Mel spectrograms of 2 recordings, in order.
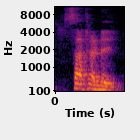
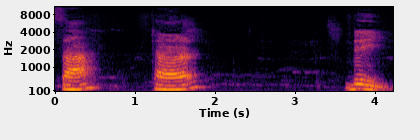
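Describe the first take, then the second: First: Said in the usual way. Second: "স্যাটারডে" very slowly, sa... tar... day; syllable-by-syllable pronunciation. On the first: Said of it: "like this". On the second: Shown as a demonstration. Teacher models Saturday for students, drawn out syllable by syllable. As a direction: split "স্যাটারডে" into three stretched syllables with pauses. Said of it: "like this you have to pronounce".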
